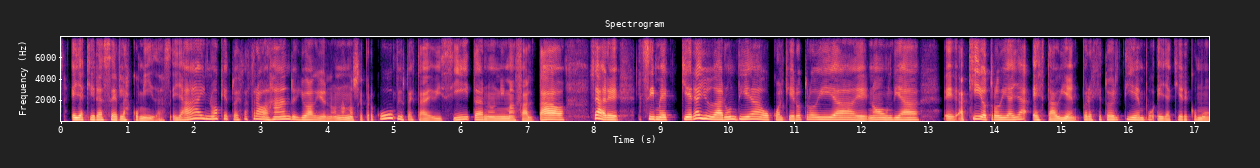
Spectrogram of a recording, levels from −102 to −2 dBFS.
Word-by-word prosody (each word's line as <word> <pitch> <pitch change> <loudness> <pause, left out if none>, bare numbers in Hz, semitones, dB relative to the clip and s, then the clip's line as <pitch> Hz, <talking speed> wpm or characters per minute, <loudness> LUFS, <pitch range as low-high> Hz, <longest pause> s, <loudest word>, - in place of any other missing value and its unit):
ella 180 -2 +6
quiere 175 -1 0
hacer 165 -2 -1
las 160 0 -1
comidas. 120 -6 -3
Ella: 185 - -1
"Ay, 290 -1 0
no, 255 +1 -1
que 265 -2 -5
tú - - -9
estás 190 +3 -7
trabajando" 225 -1 0
y 190 - -4
yo: 180 -1 +1
"Ay, 165 -4 -1
no, 145 +1 -5
no, 175 +2 -1
no 150 -3 +1
se 140 - -6
preocupe, 255 - -1
usted 160 -5 -5
está 140 -3 -5
de 135 0 -3
visita, 175 +7 -2
no, 145 -2 0
ni 145 0 +1
más 125 -3 -1
faltaba". 185 +11 +3
O - - -17 0.4
sea, 295 -7 +5
eh, 175 -2 +3 0.3
si 225 -2 +1
me 200 -1 +1
quiere 215 +6 +4
ayudar 220 -9 +4
un 225 0 +2
día 225 -1 +1
o 185 0 0
cualquier 170 0 -2
otro 200 +2 -3
día, 195 -2 +1
eh, 165 -1 +1
¿no? 180 +1 0
Un 175 0 0
día, 180 0 0 0.3
eh, 150 -1 0
aquí, 185 +10 0
otro 185 -1 +1
día 185 0 +2
allá, 205 +3 -2
está 165 -4 0
bien, 150 -5 +1
pero 165 -2 0
es 145 - -10
que 170 - -8
todo 170 0 -1
el 175 +1 -3
tiempo 175 -2 -2
ella 150 -1 -1
quiere 155 +1 -4
como 155 -5 -3
180 Hz, 210 wpm, -20 LUFS, 155-205 Hz, 0.4 s, ella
